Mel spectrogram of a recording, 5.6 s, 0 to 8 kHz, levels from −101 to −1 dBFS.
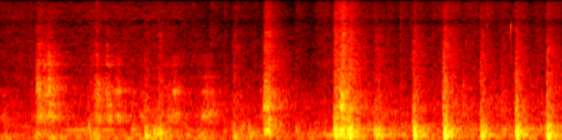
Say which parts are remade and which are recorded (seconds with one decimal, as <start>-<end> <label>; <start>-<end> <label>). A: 0.0-5.6 recorded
